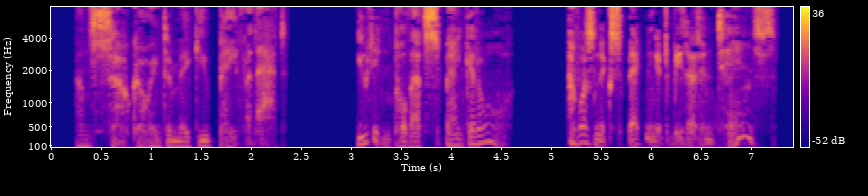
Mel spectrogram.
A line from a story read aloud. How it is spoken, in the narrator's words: Karen, whispering softly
